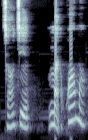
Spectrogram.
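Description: An uncanny young boy flower seller, played by a woman, speaks with lively, swooping pitch over music. He is fluent and persuasive, sly and far too knowing for his age, in the manner of an eerie radio play. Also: takes it slowly. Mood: coaxing, knowing.

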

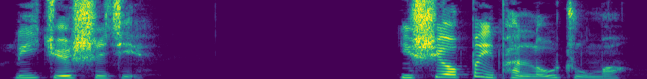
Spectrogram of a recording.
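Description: A mid-pitched, wary assassin played by a woman who speaks seriously, as if warning. The style is Chinese period audio drama. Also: lively intonation, normal speed, dry recording, close to an everyday voice. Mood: wary, accusing. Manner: serious, admonishing. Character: cautious, stern young female assassin.

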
